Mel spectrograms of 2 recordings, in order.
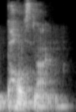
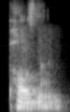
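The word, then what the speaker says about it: Poznań: The same thing goes here. We got the names of places, right? I believe we're all here in Poznan, right? Warszawa, Poznan. The same kind of stress.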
